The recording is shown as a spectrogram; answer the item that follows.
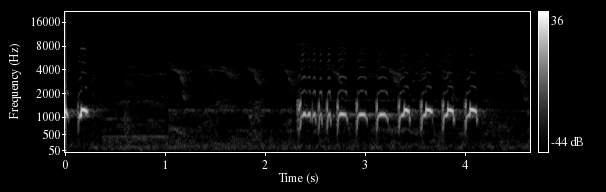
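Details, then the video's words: Caged local Javanese zebra dove in a classic Mataraman-style cage, singing the klowongan song with a clear voice: one short cooing note, a quiet pause, then a quick run of about nine bubbling, even coos, with faint low background hum. "SUARA PERKUTUT JAWA KLOWONGAN"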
